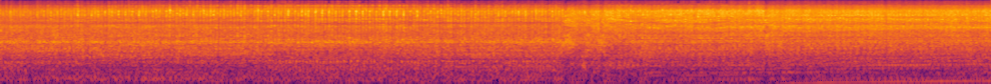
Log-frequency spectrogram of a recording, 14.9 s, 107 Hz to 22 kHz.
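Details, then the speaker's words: International DT466 diesel for a 1966 Ford F250, first start after fuel priming, no muffler: loud, raw, evenly rhythmic clatter at steady idle with no separate knock; oil pressure unchecked; normal idle. "but anyways you see it running it runs really good uh don't know about oil pressure or anything like that i haven't hooked the gauge up to it um i'm pretty sure it's fine i don't hear any um knocks or anything"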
